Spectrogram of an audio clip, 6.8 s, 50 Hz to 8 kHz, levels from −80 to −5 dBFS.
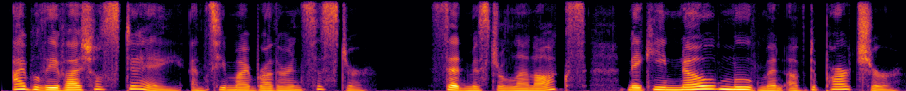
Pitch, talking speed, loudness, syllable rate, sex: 175 Hz, 170 wpm, -18 LUFS, 5.1 syllables/s, female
